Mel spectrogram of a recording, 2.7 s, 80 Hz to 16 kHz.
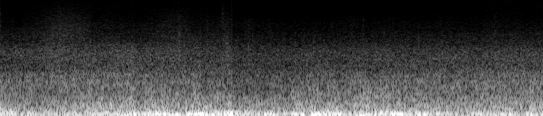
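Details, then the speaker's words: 1988 Chevy Cavalier Z24 cruising over 65 mph on cruise control: steady even low drone, no knocks, misses or surges under road rumble; no check engine light, runs like a top, healthy cruise. "no check engine light it runs like an absolute top what a beautiful old car"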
